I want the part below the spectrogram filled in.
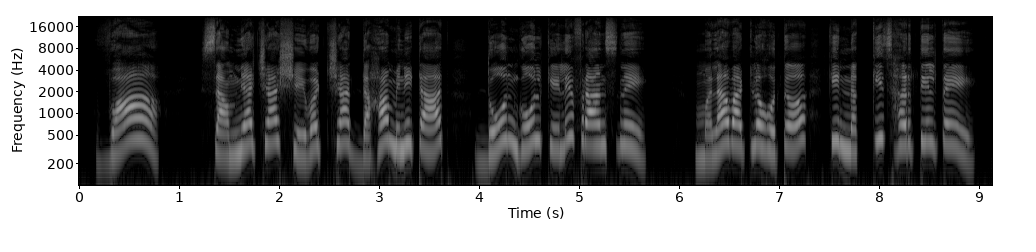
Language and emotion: Marathi, surprised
